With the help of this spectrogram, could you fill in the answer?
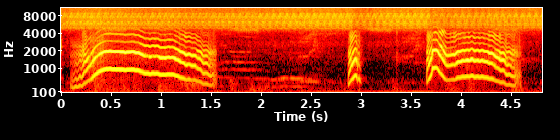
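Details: Field-line Labrador Retriever puppy, four days old, calling for its mother with the distinctive voice of a newborn: a long rising-then-falling wail, a brief yelp, then a second drawn-out wavering cry, against a steady background hiss.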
